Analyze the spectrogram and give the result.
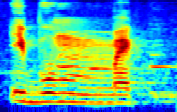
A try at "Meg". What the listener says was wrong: Dengan G, bukan K. Meg.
